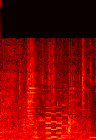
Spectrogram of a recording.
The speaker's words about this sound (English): We're in an armoured car pulling back from one of the forward positions. The roads are literally littered with debris, with cars. So we have to be very careful how we move because it's a perfect place for an ambush.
